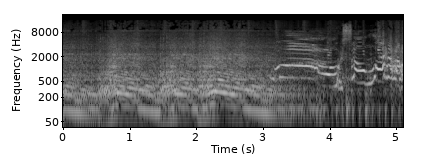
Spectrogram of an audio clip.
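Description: A motorcycle engine idles with a low rumble, then revs up and down under the throttle in several rising and falling pulls, close and loud, with voices in the background.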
